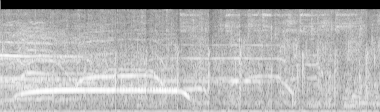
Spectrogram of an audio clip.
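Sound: audience applause and cheering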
